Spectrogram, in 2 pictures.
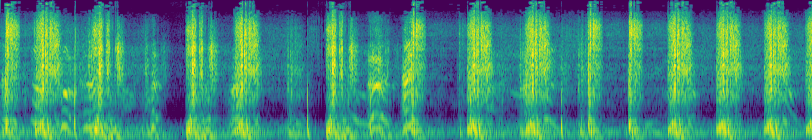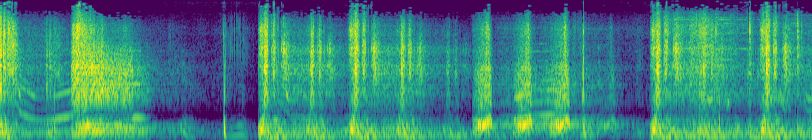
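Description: Punches and kicks land with loud, sharp thuds in quick succession.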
